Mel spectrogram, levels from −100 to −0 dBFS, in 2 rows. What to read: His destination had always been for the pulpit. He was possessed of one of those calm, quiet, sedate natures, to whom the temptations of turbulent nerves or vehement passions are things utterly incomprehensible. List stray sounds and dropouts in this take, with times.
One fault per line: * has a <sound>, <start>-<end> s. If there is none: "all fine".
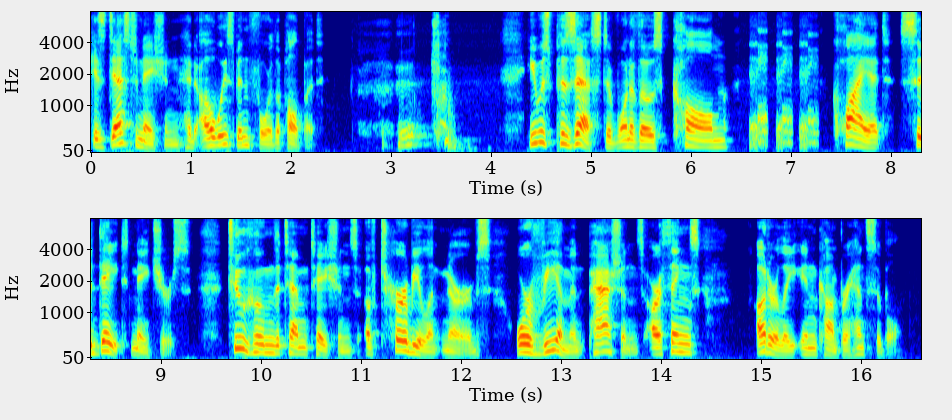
* has a sneeze, 2.7-4.0 s
* has a laugh, 6.6-7.3 s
